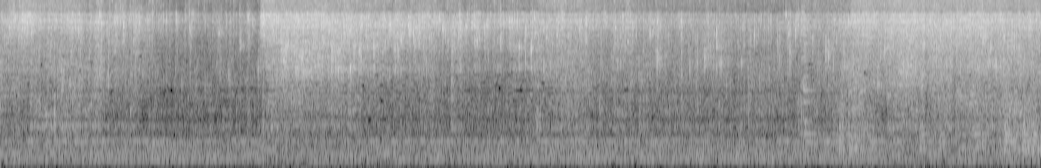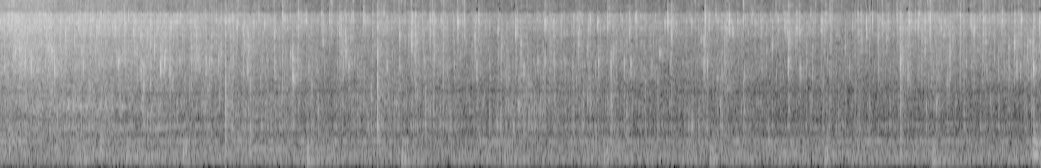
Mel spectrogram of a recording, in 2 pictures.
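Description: Turmeric-and-chili-coated boiled eggs sizzling and crackling in hot oil in a kadai. The sizzle surges each time an egg goes in, about two seconds in and again around six seconds, then settles to a quieter, steadier hiss.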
